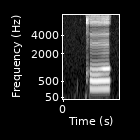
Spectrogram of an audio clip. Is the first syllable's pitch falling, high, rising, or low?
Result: high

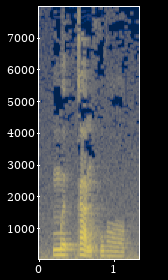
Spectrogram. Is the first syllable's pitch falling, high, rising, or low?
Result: low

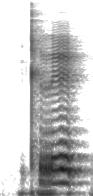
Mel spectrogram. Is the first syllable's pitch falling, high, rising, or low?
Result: falling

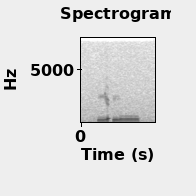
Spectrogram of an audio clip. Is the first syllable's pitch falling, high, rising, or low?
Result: high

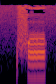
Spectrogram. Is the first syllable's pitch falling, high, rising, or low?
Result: high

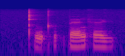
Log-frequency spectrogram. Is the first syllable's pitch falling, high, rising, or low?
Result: low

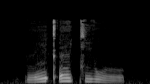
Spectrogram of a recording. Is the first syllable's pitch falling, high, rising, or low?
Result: rising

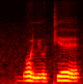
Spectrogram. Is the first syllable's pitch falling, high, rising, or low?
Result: falling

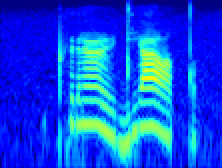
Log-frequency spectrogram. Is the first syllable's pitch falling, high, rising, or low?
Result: falling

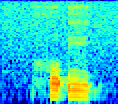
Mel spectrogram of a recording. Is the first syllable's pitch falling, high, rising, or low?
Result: low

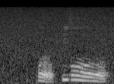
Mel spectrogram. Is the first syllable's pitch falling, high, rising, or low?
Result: low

